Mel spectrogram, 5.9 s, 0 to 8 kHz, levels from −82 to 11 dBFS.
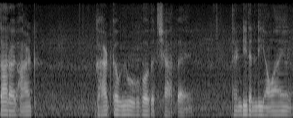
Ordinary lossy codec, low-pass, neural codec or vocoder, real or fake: none; 7.2 kHz; codec, 16 kHz, 0.8 kbps, ZipCodec; fake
